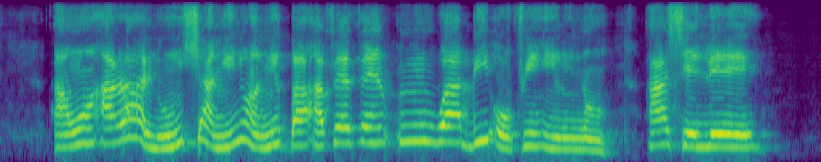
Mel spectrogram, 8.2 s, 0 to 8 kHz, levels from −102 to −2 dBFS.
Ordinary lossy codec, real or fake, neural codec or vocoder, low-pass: none; fake; codec, 24 kHz, 3 kbps, HILCodec; 7.2 kHz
